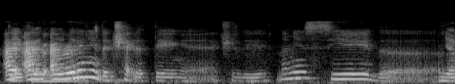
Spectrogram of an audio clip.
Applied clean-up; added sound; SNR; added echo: none; none; none; none.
